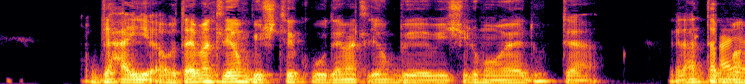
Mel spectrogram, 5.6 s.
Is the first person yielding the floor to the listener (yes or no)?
yes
